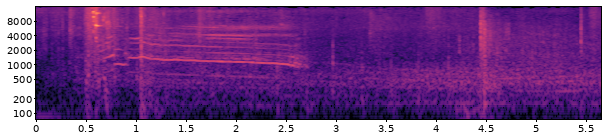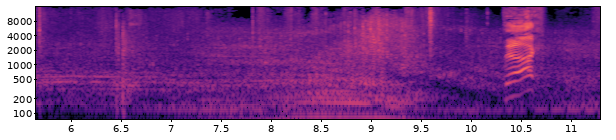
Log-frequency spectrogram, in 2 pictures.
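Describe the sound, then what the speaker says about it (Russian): An enemy patrol boat engine in the Battlefield 1 video game, a low motor rumble swelling louder toward the end amid game voices, whooshes and sharp battle effects. "Это катер!"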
